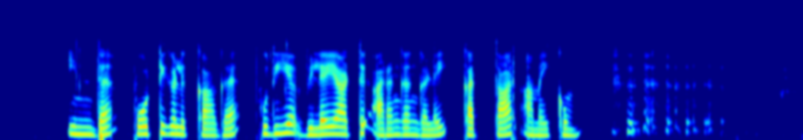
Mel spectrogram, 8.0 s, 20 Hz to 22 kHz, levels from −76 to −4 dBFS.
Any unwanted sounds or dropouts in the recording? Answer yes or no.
yes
